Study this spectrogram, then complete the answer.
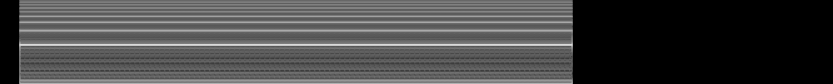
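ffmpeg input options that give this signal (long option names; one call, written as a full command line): ffmpeg -f lavfi -i "aevalsrc='0.531*(2*lt(mod(2440*t,1),0.42)-1)':duration=5.52:sample_rate=44100" out.wav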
